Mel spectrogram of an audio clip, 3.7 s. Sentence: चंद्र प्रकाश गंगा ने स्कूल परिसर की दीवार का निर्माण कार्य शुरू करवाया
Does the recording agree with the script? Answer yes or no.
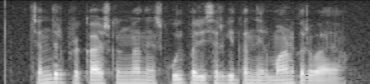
no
